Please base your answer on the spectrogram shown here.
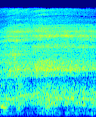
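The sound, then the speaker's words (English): A deep inhale through the mouth during a breathing exercise, heard alone as a steady, breathy hiss lasting about two seconds. “as you do, you're going to inhale through the mouth like this.”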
